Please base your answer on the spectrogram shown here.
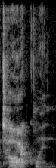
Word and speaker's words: Tarquin: Such a nice name, Tarquin.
